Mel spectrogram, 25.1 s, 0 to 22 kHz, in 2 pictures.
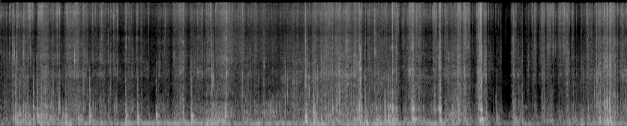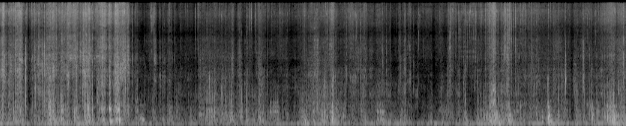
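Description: Rustling, scratchy friction of Velcro straps being pulled through fabric car seat upholstery while sport bucket seats go into a 2009-2015 Toyota Tacoma, close and fairly quiet, with irregular bursts of patter and crinkle.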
